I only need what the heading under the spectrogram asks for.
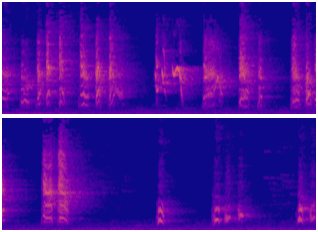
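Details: Long-tailed shrike in long, energetic singing bursts, answered by other shrikes: loud harsh grating notes in quick clusters with brief gaps, some with thin whistled tones, over faint low hum.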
